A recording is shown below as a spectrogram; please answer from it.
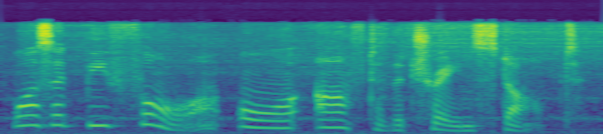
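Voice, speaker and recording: A woman playing a patient, courteous investigator for a detective, asking questions in a formal, calm way. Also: medium pitch, a little slow, a little hiss or hum. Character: polite, patient assistant to a French detective.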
